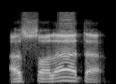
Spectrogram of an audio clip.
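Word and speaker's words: الصلوة: As-salata. salat Salat. Ini bacanya as-salata ya. Ya. Wawunya As-salat. wawunya tidak dibaca.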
